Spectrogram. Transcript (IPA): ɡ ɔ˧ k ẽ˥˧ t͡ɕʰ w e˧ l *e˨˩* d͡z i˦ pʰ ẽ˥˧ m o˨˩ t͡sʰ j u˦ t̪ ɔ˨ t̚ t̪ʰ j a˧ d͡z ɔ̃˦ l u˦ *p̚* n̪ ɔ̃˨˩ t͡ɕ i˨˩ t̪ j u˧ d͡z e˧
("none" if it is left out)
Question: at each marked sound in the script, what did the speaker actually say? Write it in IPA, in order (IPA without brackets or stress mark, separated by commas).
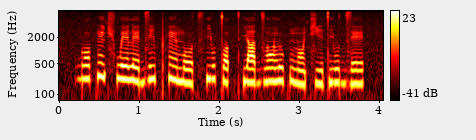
e˨˩, k̚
